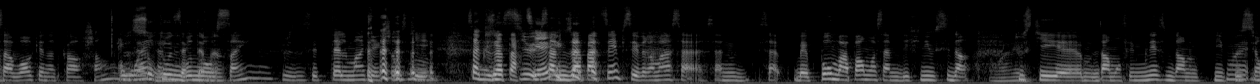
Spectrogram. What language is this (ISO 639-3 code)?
fra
